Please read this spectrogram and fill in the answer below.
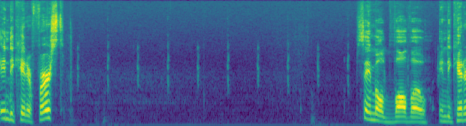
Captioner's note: turn indicator ticking repeatedly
